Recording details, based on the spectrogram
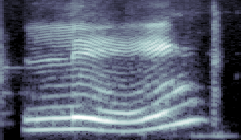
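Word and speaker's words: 零: Ling Ling. Okay, this is the second tone, and your pitch rises. You go from low to high.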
